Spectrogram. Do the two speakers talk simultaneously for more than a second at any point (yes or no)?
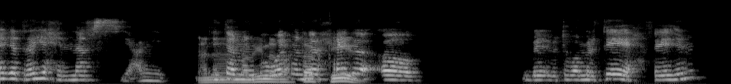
yes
